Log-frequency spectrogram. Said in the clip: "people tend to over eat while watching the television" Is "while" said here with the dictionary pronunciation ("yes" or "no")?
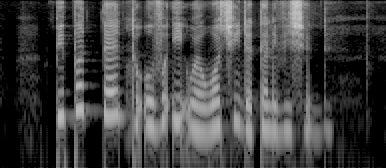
no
